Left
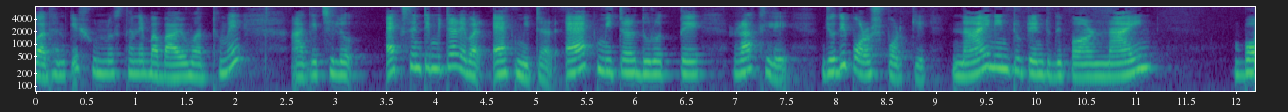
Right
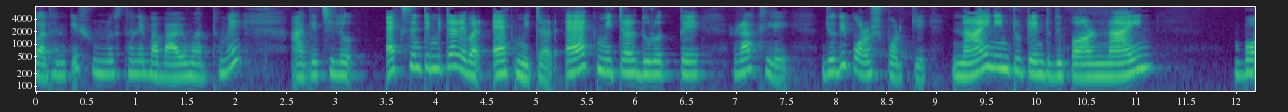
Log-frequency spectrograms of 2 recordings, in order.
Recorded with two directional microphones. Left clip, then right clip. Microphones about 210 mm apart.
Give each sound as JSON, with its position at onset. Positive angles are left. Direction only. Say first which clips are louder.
{"t": 0.0, "sound": "a woman's voice", "louder": "even", "side_deg": -10}
{"t": 12.0, "sound": "speech", "louder": "left 1 dB", "side_deg": -15}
